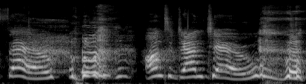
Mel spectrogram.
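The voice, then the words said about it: Bad attempt at Cockney accent. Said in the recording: “You have to do the rest of the podcast with Cockney accent. ... God, this is fucking terrible. I can't do it.”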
